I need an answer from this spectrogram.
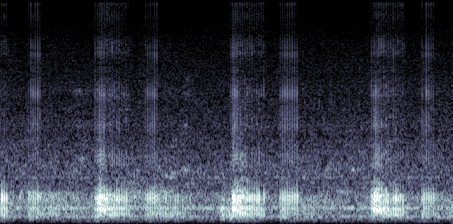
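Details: Purring of Heidi, a recently adopted cat still getting used to handling, during a head massage in a closet; a steady low rumble swells into louder bursts about every two seconds as she breathes.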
